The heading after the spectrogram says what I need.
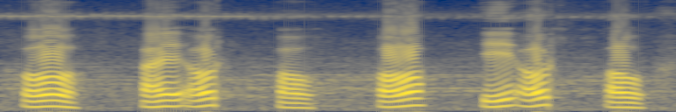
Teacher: अर्धविवृत में जिसमें मुख आधा खुला रहे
